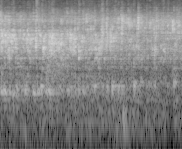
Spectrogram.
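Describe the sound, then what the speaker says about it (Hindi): Mains supply water pours steadily into a container at a home, making a continuous splashing rush that stays even and fairly near, with no talking. "ये सप्लाई का पानी आ गया है, तो ये भरते हैं।"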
